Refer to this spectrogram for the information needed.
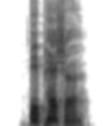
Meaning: dispatch, despatch
- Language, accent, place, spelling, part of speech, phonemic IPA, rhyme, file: German, Germany, Berlin, Depesche, noun, /deˈpɛ.ʃə/, -ɛʃə, De-Depesche.ogg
